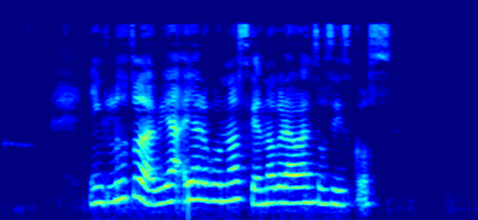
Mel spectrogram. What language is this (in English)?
Spanish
